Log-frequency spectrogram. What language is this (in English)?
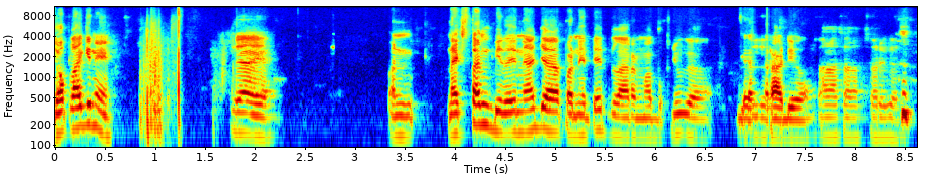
Indonesian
